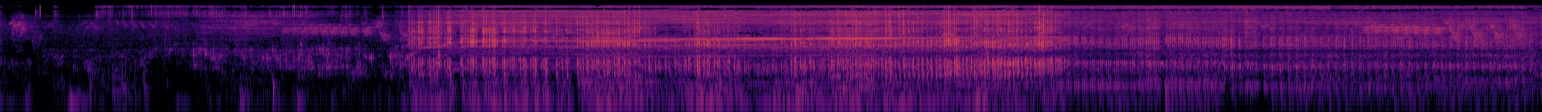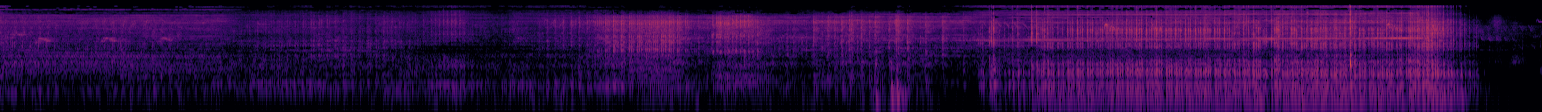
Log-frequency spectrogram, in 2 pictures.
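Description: Electric hand mixer running steadily, beating a mixture in a bowl. It runs in two long stretches with a quieter gap between them.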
